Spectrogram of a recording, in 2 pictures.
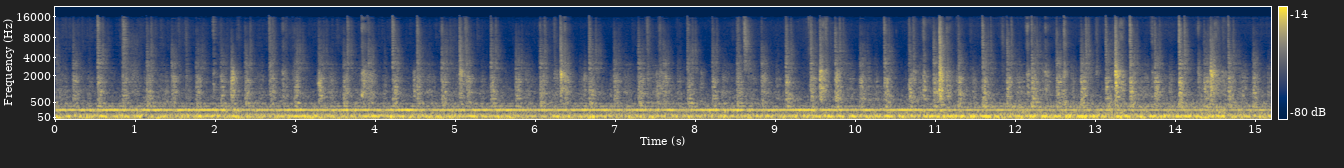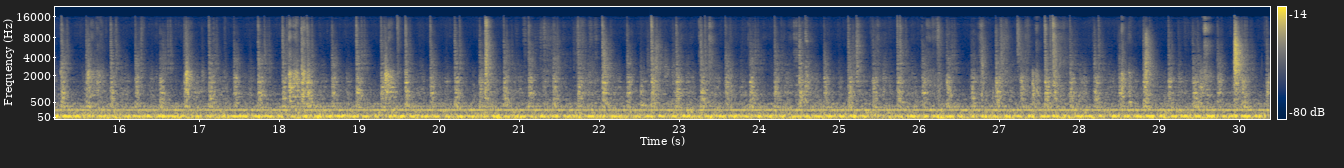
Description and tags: My dryer at home.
